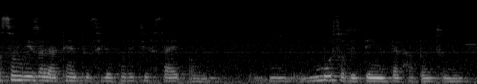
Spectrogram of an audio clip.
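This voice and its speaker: A woman speaks in a very deep, low pitch with monotone, flat intonation and big swings in loudness. Room echo is audible. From Cameroon. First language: French. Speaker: cultural event organizer. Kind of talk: interview. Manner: halting.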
